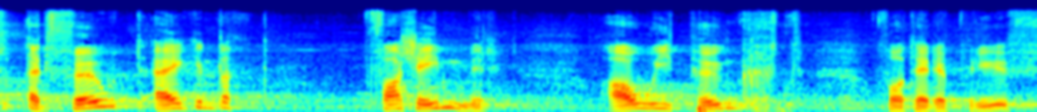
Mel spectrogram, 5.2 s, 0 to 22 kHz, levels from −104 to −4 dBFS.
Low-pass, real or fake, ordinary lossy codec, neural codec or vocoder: 14.4 kHz; real; none; none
